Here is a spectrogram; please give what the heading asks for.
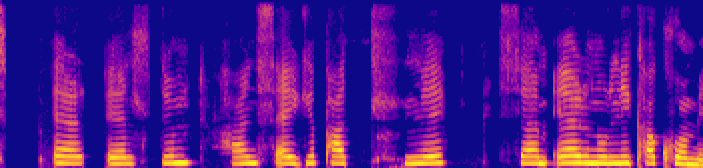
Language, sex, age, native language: Icelandic, male, 11, Icelandic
